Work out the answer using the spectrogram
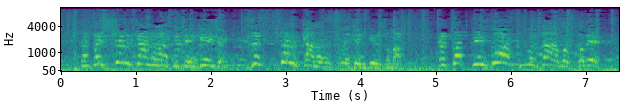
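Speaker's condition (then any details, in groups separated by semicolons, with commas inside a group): No condition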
